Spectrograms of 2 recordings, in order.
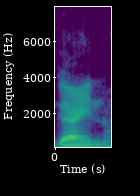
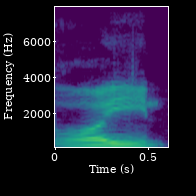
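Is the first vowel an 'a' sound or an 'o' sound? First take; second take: a sound; o sound. First: The first vowel is an open 'a' sound. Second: The first vowel is a rounded 'o' sound. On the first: The speaker calls it wrong. "গাইন হবে না" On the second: The speaker calls it right. "এটা গইন"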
